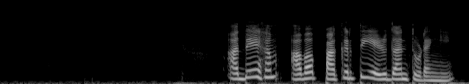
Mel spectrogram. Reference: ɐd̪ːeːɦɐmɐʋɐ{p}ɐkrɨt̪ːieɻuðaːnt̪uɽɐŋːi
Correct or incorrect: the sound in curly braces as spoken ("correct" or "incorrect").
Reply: correct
